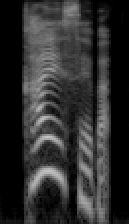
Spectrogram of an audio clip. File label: female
